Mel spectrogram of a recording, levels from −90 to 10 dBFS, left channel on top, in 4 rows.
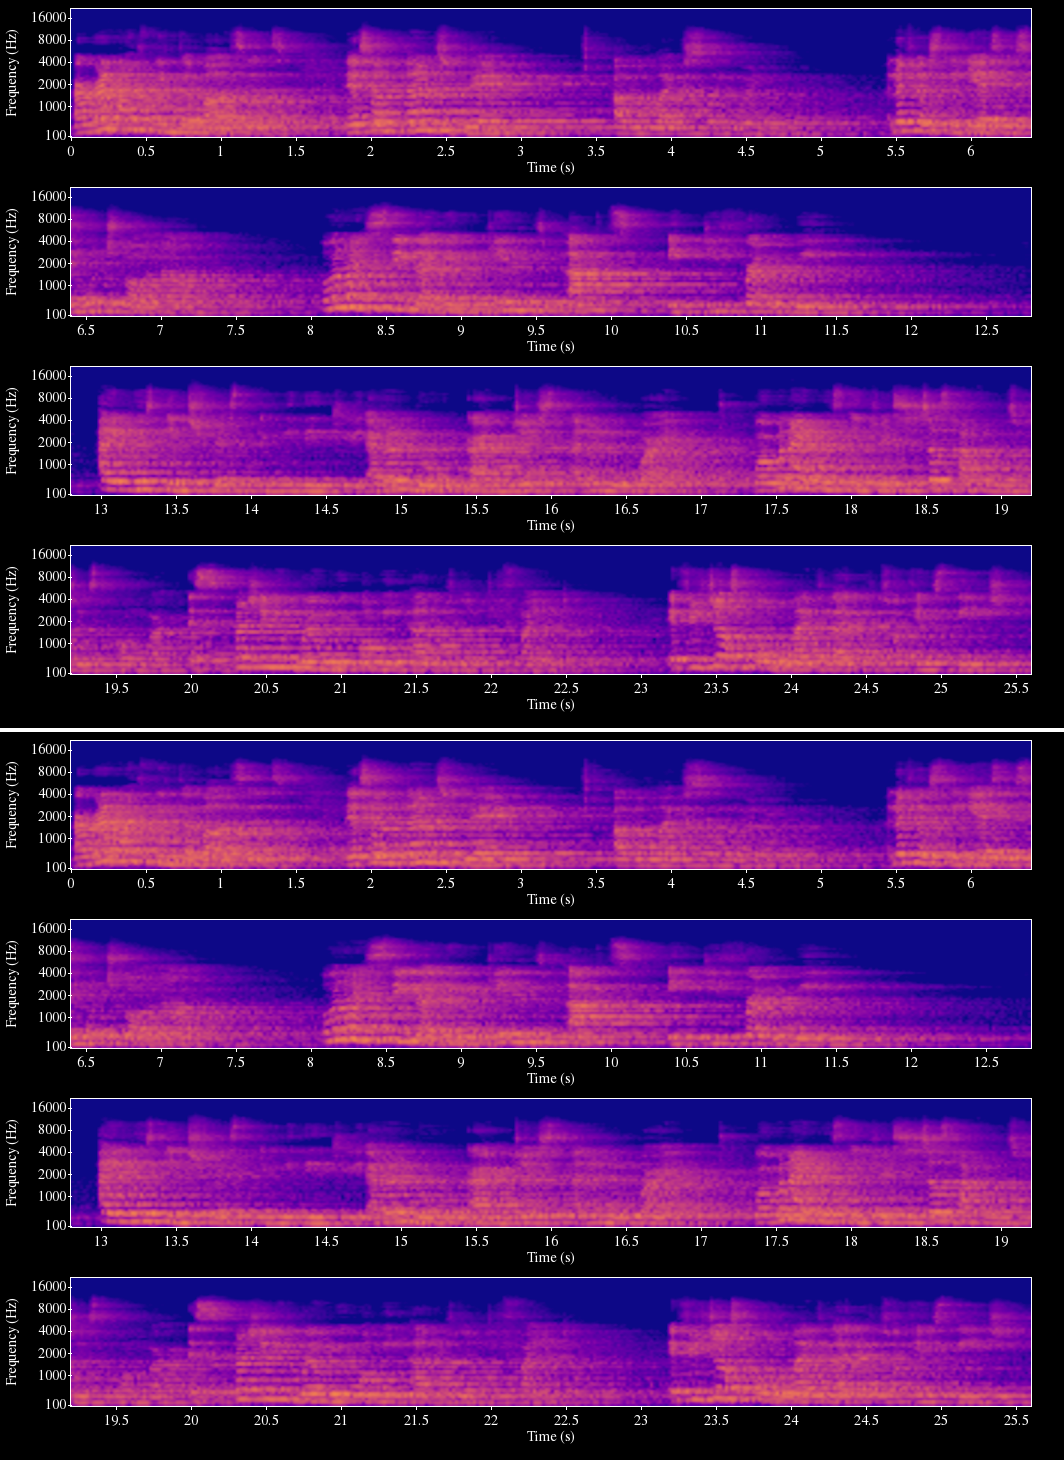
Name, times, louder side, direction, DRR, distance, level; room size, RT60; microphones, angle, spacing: voice 1, 0.0-2.9 3.6-4.7 5.4-7.2 8.1-10.1 10.4-11.5 13.0-16.9 17.4-22.5 23.2-25.4, equal, 10° left, -6 dB, 1.7 m, -30 dB
14.0 x 7.6 x 2.6 m, 2.9 s
head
